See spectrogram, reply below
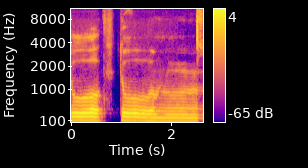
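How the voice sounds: A man speaks with a dark, mellow tone that is also clear and smooth.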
